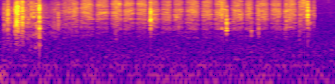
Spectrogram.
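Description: Fine-grit sandpaper rubbed along a wooden dowel in quick, even back-and-forth strokes to smooth its surface, with two louder scrapes at the start.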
